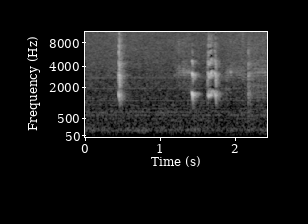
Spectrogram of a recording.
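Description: Dry-erase marker squeaking on a whiteboard while drawing: a short squeak about half a second in, then three quick squeaks close together near the end.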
